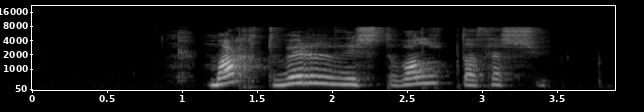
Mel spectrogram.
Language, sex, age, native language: Icelandic, male, 9, Icelandic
